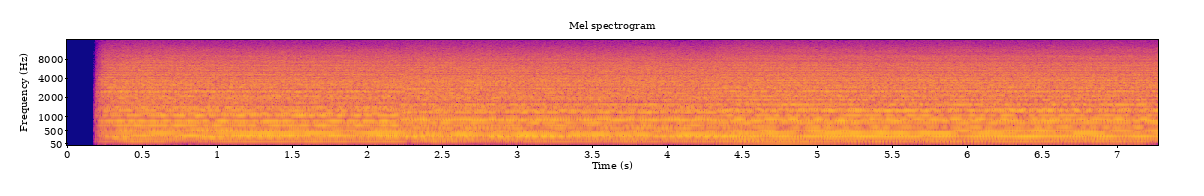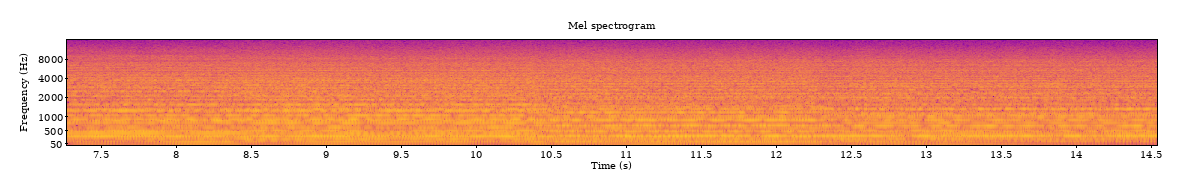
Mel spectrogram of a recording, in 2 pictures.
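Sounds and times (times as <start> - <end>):
Yamaha CP88 keyboard Streicher strings: 0.2 - 14.5.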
